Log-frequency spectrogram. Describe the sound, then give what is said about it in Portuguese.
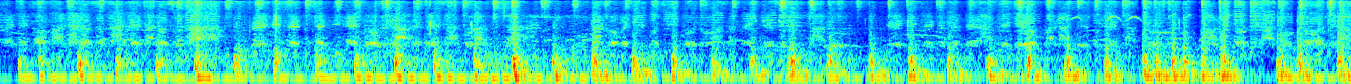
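A large stadium crowd chants in unison, a dense, steady roar of many voices with rhythmic pulses and occasional thuds, continuous and loud throughout. “O Som das Torcidas”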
